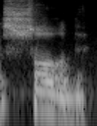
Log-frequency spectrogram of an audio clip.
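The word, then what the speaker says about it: ص: liter jeszcze s s jakbyście całuska chcieli dać naciskać język jakbyście s chcieli powiedzieć wymawiać ale to nie całkiem czyli tak sod sod tak po prostu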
